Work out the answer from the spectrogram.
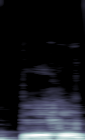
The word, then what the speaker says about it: Baja: It's pronounced Baja. I know it's Baja, but it's an inside joke in the Taeha type server.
